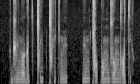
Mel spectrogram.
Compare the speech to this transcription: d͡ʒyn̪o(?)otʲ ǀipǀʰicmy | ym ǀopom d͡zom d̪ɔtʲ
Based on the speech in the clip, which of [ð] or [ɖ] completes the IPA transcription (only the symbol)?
ɖ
